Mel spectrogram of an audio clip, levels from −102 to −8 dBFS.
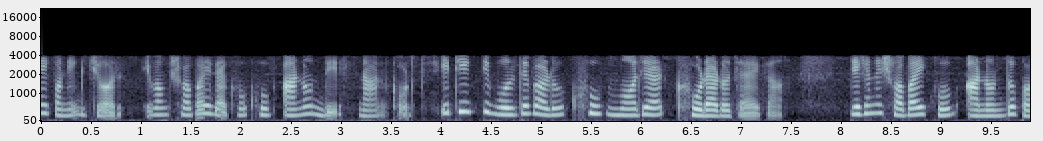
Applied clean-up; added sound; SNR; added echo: neural separator model SepFormer WHAM!.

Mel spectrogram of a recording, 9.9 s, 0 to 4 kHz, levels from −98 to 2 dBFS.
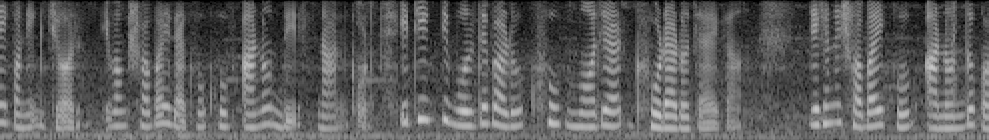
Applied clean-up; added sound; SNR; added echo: none; Vehicle horn, car horn, honking; 18 dB; none.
